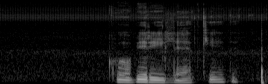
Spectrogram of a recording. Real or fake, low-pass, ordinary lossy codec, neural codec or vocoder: real; none; none; none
